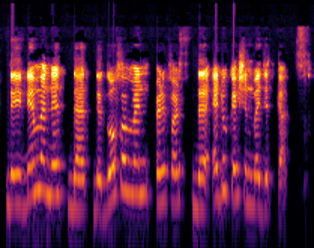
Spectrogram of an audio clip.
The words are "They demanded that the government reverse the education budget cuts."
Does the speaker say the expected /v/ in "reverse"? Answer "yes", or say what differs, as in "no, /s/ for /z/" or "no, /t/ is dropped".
no, /f/ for /v/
